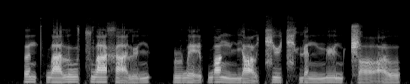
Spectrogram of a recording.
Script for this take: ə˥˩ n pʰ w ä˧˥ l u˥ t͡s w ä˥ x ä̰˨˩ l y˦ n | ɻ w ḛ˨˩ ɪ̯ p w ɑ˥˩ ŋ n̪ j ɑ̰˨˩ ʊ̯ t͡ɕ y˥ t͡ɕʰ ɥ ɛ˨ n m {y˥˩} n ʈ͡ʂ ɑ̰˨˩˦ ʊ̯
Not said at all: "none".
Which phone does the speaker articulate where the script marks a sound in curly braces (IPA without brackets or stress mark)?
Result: y˥˩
